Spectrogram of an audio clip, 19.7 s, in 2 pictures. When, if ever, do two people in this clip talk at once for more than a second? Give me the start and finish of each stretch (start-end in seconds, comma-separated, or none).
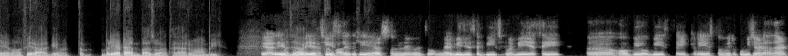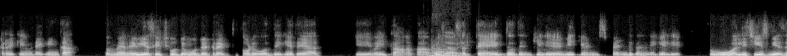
3.5-4.7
